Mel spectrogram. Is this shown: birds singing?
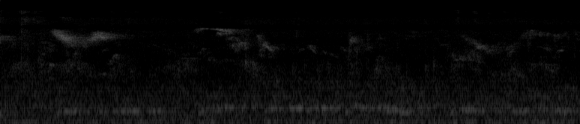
yes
